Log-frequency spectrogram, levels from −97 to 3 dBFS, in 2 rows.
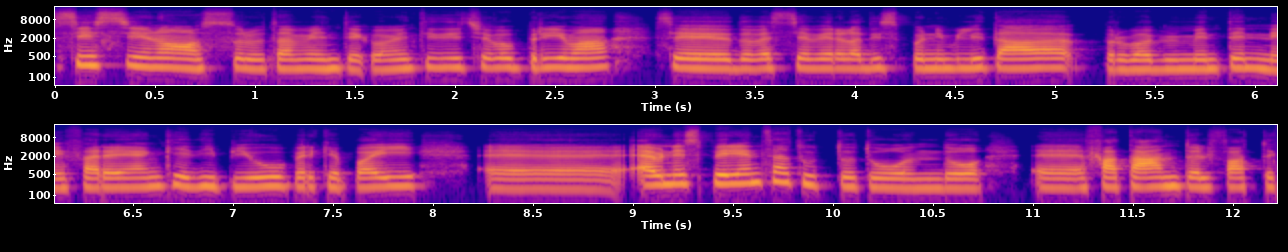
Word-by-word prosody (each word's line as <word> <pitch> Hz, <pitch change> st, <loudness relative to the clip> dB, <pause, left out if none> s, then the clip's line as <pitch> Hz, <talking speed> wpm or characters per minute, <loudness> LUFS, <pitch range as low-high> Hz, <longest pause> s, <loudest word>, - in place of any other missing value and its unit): Sì, 250 Hz, +1 st, 0 dB
sì, 245 Hz, -2 st, -1 dB
no, 215 Hz, -2 st, +5 dB
assolutamente. 195 Hz, -1 st, -3 dB
Come 185 Hz, +2 st, -4 dB
ti 220 Hz, -, -10 dB
dicevo 215 Hz, 0 st, -4 dB
prima, 215 Hz, +1 st, +1 dB, 0.2 s
se 200 Hz, -3 st, +1 dB
dovessi 200 Hz, +2 st, -4 dB
avere 200 Hz, 0 st, -1 dB
la 195 Hz, -, 0 dB
disponibilità, 205 Hz, 0 st, +1 dB
probabilmente, 190 Hz, +2 st, -3 dB
ne 190 Hz, -3 st, -4 dB
farei 185 Hz, +1 st, +2 dB
anche 205 Hz, +3 st, -2 dB
di 200 Hz, 0 st, -4 dB
più. 195 Hz, +1 st, -1 dB
Perché, 195 Hz, -2 st, -4 dB
poi, 190 Hz, +2 st, 0 dB, 0.3 s
ehm, 170 Hz, -2 st, -3 dB
è 220 Hz, -, +5 dB
un'esperienza 240 Hz, +4 st, +4 dB
a -, -, 0 dB
tutto 220 Hz, -6 st, -5 dB
tondo. 175 Hz, -2 st, -2 dB, 0.2 s
Ehm, 180 Hz, -1 st, -2 dB
fa 190 Hz, +1 st, +4 dB
tanto 195 Hz, +1 st, +6 dB
il 190 Hz, -, -1 dB
fatto 190 Hz, 0 st, -2 dB
200 Hz, 155 wpm, -24 LUFS, 185-210 Hz, 0.3 s, tanto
